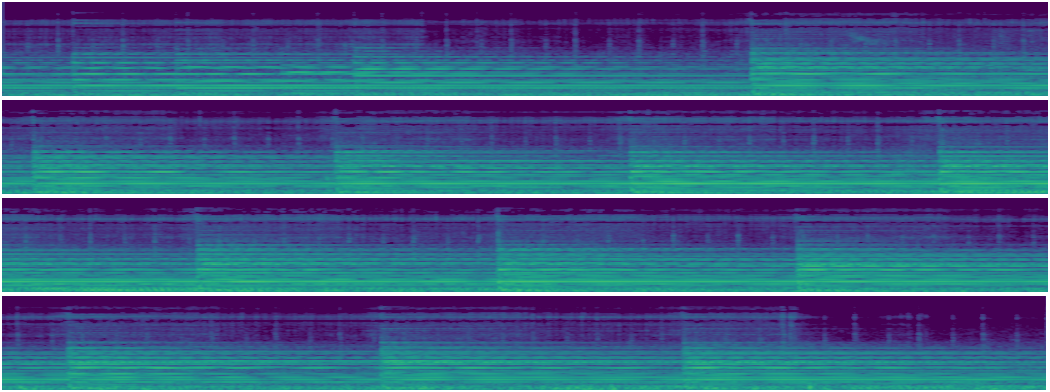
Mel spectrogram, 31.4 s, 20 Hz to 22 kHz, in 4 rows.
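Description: An ODO 368 wall clock's chime being tested. A run of chime notes comes first, then, from about five seconds in, slow, evenly spaced strokes on its chime rods, one roughly every two and a half seconds, each left ringing. The clock's tick runs underneath.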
